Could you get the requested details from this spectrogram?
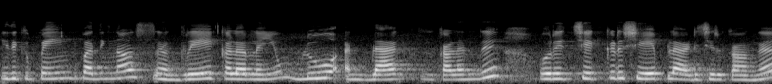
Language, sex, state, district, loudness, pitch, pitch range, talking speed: Tamil, female, Tamil Nadu, Kanyakumari, -15 LUFS, 255 Hz, 235-275 Hz, 110 wpm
